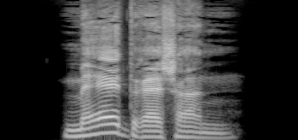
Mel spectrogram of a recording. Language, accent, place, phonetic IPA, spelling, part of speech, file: German, Germany, Berlin, [ˈmɛːˌdʁɛʃɐn], Mähdreschern, noun, De-Mähdreschern.ogg
- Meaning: dative plural of Mähdrescher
